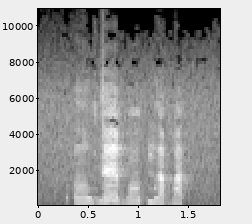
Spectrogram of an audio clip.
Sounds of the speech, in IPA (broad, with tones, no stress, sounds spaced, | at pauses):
ʔ ɤː˦˥ w d ɛː˥˩ b ɔː˦˥ p̚ m ɯ˧ a̯ b a˨˩ t̚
